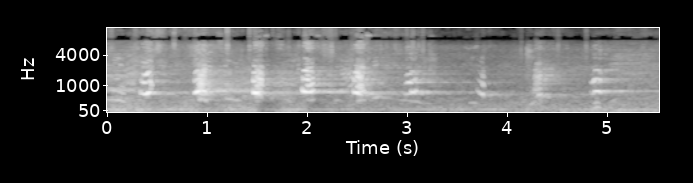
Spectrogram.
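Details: Bernese Mountain Dog at an airport, excited on recognising its owner after a week away: high whining yelps repeated roughly twice a second, each a short bright cry, with people talking nearby.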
